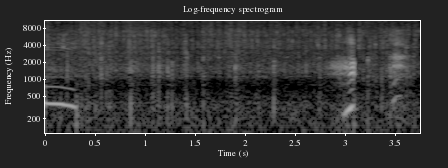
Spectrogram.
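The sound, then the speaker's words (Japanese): Meat seasoned with salt and pepper sizzles in a pan over low heat, a soft, steady frying hiss that runs without a break. “お肉の周り、いらん油がにじみ出てきたでしょ。”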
